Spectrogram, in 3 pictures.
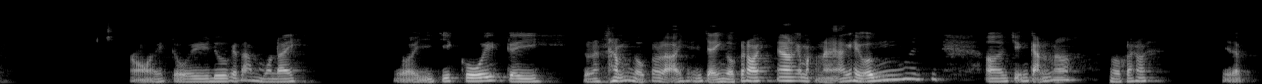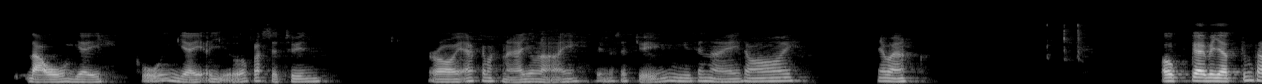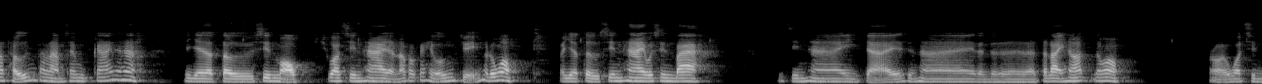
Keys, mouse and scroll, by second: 2.0 click, 3.9 click, 4.0 click, 4.9 click, 5.8 click, 12.3 click, 14.6 click, 14.7 click, 14.9 right click, 15.0 double right click, 16.3 click, 17.8 click, 18.6 click, 23.1 ctrl+s, 27.4 click, 28.6 click, 30.4 click, 32.1 click, 33.2 click, 37.5 click, 37.6 click.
